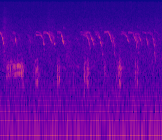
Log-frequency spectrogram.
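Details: Chicken flock: a short lower cry opens, then a run of thin, high, downward-slurred peeps repeats rapidly, roughly three or four per second, over a quiet background.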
